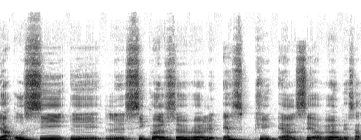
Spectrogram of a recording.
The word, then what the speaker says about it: SQL Server: comme la fintech il y a aussi le sequel Server le SQL Server mais ça se prononce squel serveur il y a aussi le MySQL la plupart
